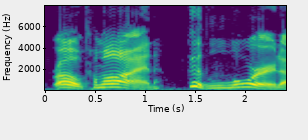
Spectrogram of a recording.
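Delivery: slowed, groaning protest at bad luck; exasperated. Real, not acted. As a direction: stretch it out, fed up. Annoyed at a failed roll.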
